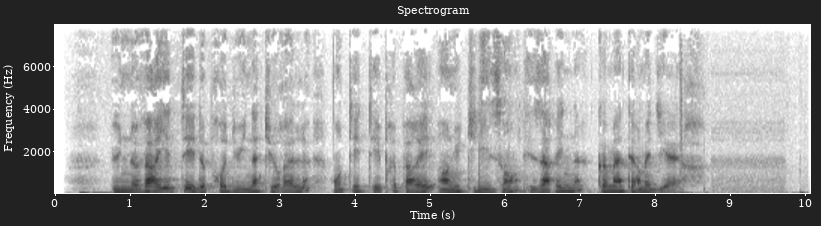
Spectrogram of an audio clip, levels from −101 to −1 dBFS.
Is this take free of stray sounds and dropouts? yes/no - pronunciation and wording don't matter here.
yes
